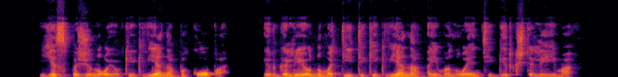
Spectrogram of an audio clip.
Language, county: Lithuanian, Kaunas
